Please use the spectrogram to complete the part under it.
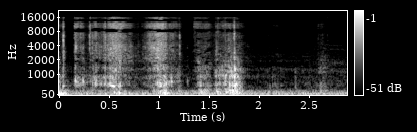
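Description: Crumpled paper rustles and crinkles as a hand digs through it.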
